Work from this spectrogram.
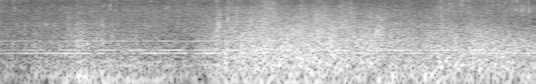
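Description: A stormy scene in the game Life Is Strange brings heavy rain pouring down, with a deep rolling thunder swelling midway, loud and close. A faint tone hums underneath at first.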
